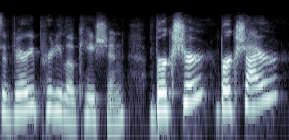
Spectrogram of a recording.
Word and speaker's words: Berkshire: Berkshire? How do you want to do that? The Berkshires? No, it's Berkshire.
